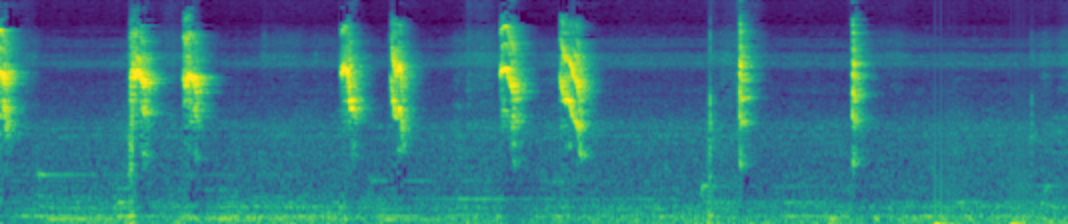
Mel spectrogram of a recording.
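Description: A bird chirping: about eight short, sharp, high chirps, several coming in quick pairs, with two low dull knocks near the end.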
